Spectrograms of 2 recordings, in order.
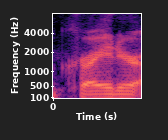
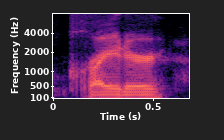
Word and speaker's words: Crider: my name is crater online I go by crater spelled like cider with an R and I got into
